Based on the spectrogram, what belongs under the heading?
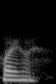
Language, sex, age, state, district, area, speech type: Manipuri, female, 18-30, Manipur, Churachandpur, rural, conversation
